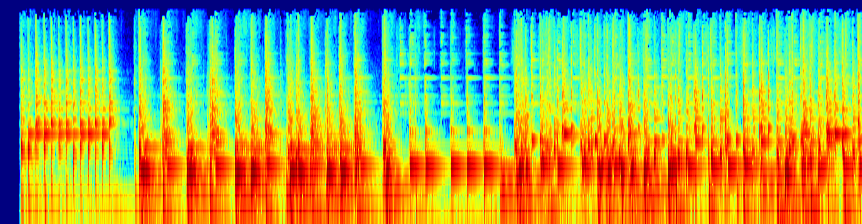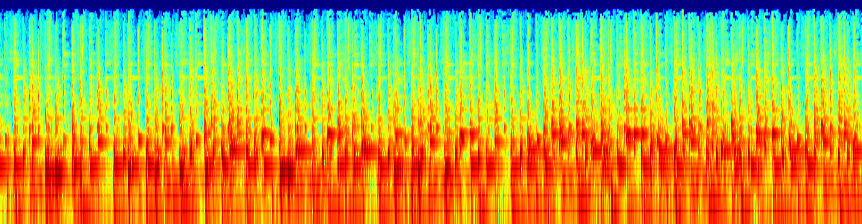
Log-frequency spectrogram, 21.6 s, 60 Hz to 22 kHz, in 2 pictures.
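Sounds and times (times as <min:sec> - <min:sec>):
djembe drumming: 0:00.3 - 0:21.5.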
